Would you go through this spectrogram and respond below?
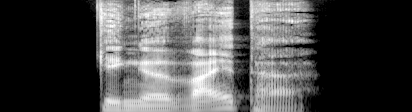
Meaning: first/third-person singular subjunctive II of weitergehen
- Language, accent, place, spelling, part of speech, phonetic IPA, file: German, Germany, Berlin, ginge weiter, verb, [ˌɡɪŋə ˈvaɪ̯tɐ], De-ginge weiter.ogg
